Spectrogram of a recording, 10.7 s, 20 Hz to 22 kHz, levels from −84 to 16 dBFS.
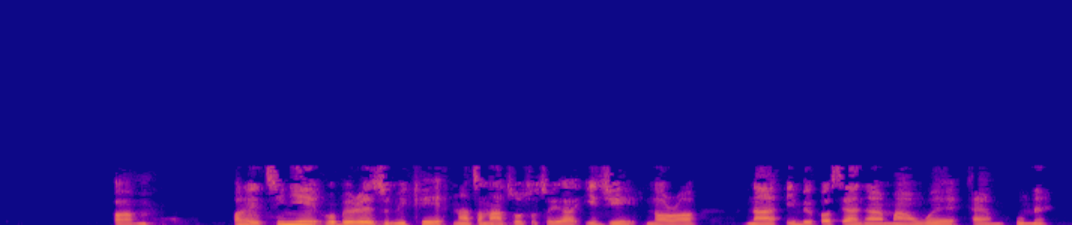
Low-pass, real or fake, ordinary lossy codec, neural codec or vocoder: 7.2 kHz; fake; MP3, 24 kbps; codec, 24 kHz, 0.9 kbps, DualCodec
